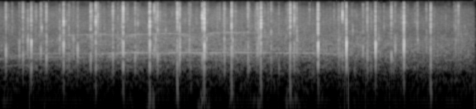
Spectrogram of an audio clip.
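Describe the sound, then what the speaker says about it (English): An audience at a university commencement ceremony applauds its honors candidates, with steady scattered clapping over a sustained musical tone. "Please join me in applauding these honors candidates."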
